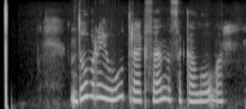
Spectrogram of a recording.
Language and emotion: Russian, neutral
